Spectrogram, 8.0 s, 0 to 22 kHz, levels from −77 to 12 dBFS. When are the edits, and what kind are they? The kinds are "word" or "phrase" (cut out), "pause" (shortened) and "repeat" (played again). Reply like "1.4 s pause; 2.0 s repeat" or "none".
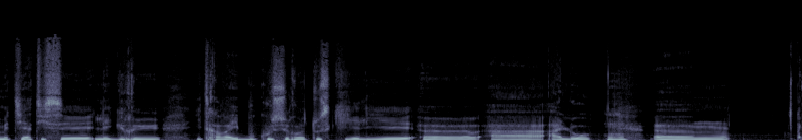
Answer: none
